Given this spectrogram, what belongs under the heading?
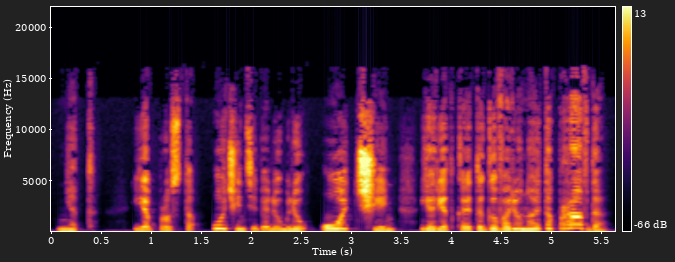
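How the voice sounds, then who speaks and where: A woman voicing a spirited young heroine, the eldest sister, in an audiobook, with a lively, warm manner. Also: sits high, moderate pace, natural voice. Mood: affectionate.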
